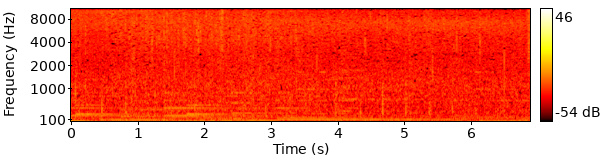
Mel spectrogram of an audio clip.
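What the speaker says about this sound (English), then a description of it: "This dreary rain is making a miserable day even worse." Steady rain patters on hard surfaces outdoors in a game, a continuous wash of drops with a low droning background and no voices.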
